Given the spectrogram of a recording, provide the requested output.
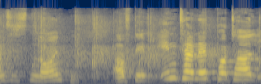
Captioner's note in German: Beifall AfD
